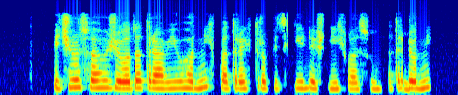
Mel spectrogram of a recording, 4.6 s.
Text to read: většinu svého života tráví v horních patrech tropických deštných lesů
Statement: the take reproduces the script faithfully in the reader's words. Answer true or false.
false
